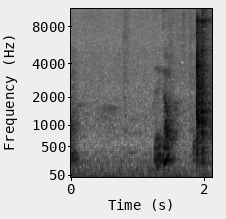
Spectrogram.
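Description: Near quiet, then a sharp clack near the end: a hard plastic object knocking against a plastic tub of slime glue.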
